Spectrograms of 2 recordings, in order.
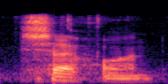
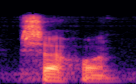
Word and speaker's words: shehwan: I mean, it's not pronounced it's pronounced shehwan with a short e sound, like in bed. Shehwan, shehwan.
